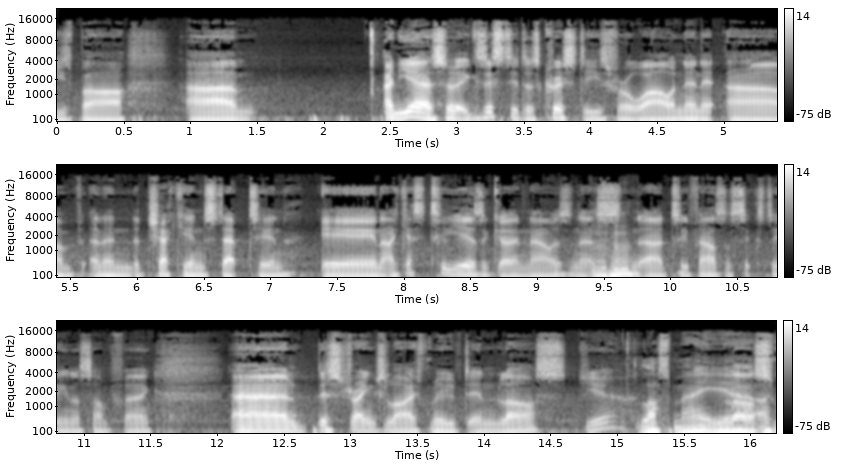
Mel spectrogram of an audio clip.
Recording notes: Live from our new home at the Sportsman on Sukhumvit 13. Bangkok.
